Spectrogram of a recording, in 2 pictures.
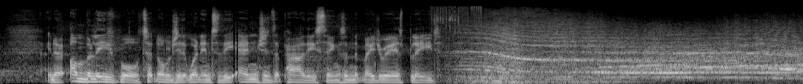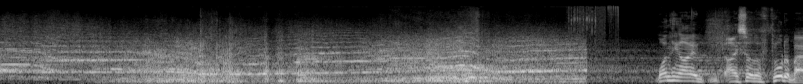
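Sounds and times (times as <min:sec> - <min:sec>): racing car engines at high revs: 0:04.4 - 0:14.2.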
